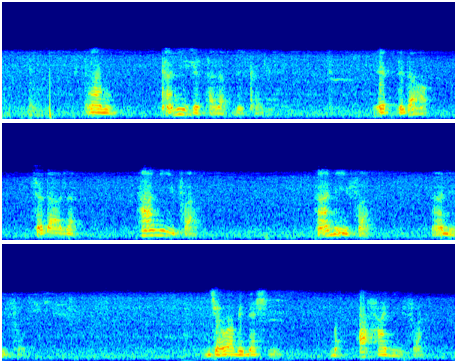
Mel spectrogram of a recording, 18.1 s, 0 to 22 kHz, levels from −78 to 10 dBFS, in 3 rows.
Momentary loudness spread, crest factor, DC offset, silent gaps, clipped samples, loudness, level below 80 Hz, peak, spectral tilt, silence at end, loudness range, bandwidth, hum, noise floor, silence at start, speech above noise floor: 20 LU; 18 dB; under 0.1%; none; under 0.1%; -21 LUFS; -58 dBFS; -4 dBFS; -9 dB/octave; 0 s; 4 LU; 4.6 kHz; none; -39 dBFS; 0 s; 20 dB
